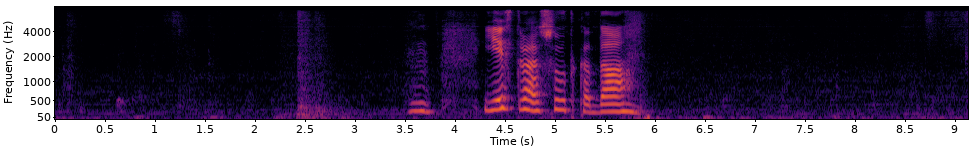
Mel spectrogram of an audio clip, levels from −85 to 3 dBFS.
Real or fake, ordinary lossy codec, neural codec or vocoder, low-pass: fake; none; codec, 44.1 kHz, 7.8 kbps, Pupu-Codec; 7.2 kHz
